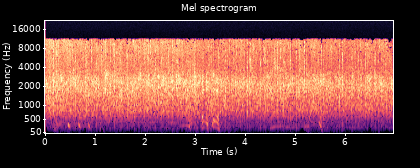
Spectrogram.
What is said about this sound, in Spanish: Ha venido a faltar, vale, pues un aplauso para ella, que ha venido a faltar directamente.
